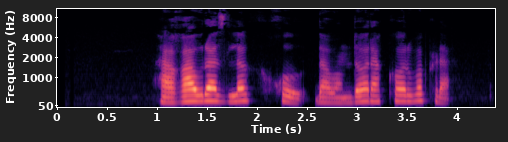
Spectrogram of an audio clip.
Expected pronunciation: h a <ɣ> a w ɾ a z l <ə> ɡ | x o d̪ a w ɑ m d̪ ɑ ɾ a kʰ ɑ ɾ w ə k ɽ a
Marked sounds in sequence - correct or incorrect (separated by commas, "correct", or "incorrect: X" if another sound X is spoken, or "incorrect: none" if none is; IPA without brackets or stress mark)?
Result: correct, correct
